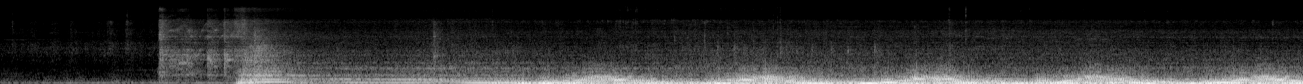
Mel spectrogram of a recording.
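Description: Chevrolet Camaro's 6.2-litre, 455 hp V8 being started: it fires about two and a half seconds in with a loud start-up flare, then settles into a deep, loud idle that swells in a regular rhythm about every second and a half as the car creeps forward.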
